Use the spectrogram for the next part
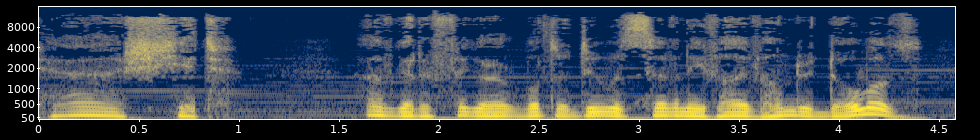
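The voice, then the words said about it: Put-on Liverpool-style accent. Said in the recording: “This is not how I talk. I'm not from Liverpool. I'm not sure if that's a Liverpool accent.”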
